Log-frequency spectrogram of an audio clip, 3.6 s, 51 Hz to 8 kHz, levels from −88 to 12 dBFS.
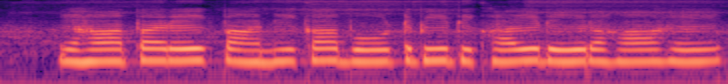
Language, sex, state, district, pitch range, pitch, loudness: Hindi, female, Rajasthan, Jaipur, 200-215 Hz, 205 Hz, -13 LUFS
